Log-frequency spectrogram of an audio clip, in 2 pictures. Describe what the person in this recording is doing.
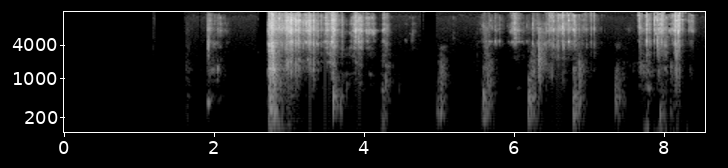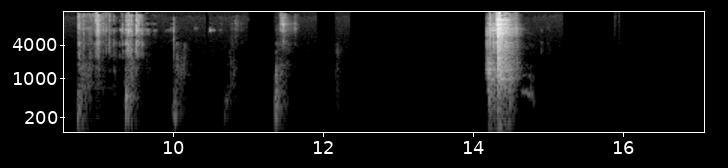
I walked trough the hallway with my keychain in hand, then I stopped and placed keychain on the table.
